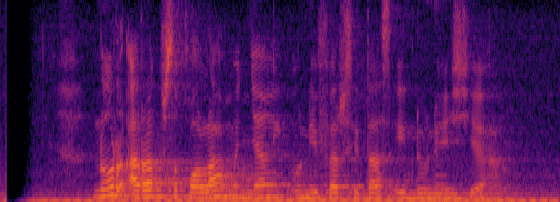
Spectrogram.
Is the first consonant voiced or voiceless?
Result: voiced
